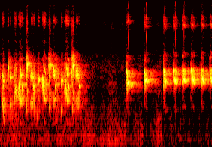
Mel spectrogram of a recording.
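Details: Female yellow-vented bulbul calling to lure males: a dense harsh chattering run for over a second, a pause, then a string of sharp repeated notes at an even pitch, about three per second.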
